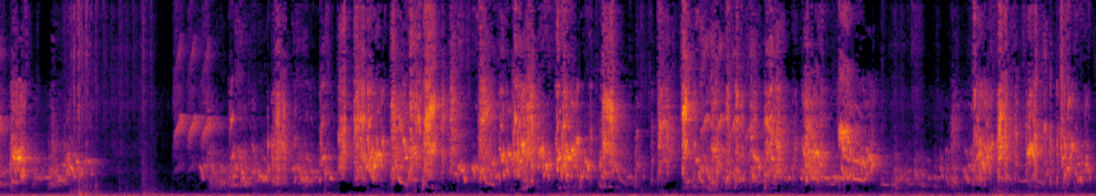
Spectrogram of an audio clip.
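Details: Pet budgie chirping: an opening chirp, a short pause, then long stretches of continuous scratchy, buzzy warbling chatter with faint low hum.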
